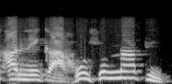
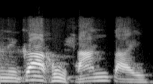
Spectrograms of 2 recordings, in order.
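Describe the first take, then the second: First: The last word is said as sunnati. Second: The last word is said as santai. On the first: The speaker calls it right. "Sebenarnya kan" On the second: The speaker calls it wrong.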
